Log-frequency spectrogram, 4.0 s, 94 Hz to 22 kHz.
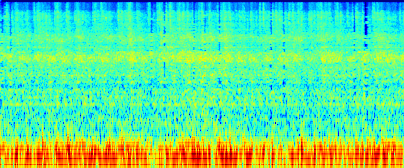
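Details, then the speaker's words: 355 stroker V8 in an HX one-tonner after 11 years stored, second start, recorded on a walk-around shotgun mic; deep, steady lopey idle with a firm even burble through a loud exhaust, no misses or knocks. "The idle is nice and tough as well. The thing runs, yeah, really nicely for sittin"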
